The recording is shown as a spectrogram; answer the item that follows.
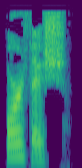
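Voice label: "oarfish", English, British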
